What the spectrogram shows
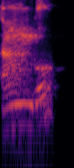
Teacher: la N ligeramente se curva hacia atrás y toca un poquito el paladar, el paladar blando de atrás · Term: retrofleja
